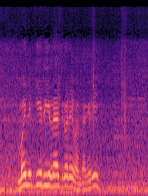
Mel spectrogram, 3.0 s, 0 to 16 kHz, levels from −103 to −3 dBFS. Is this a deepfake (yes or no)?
yes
